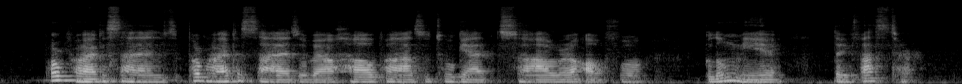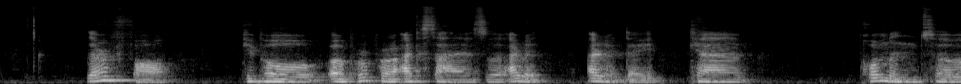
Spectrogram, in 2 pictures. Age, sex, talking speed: 20-39, male, 75 wpm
